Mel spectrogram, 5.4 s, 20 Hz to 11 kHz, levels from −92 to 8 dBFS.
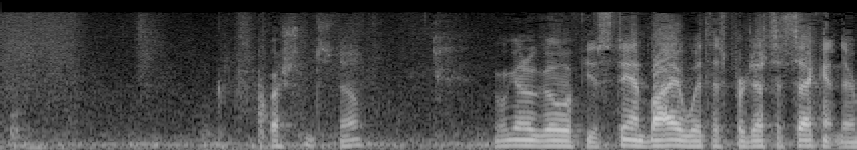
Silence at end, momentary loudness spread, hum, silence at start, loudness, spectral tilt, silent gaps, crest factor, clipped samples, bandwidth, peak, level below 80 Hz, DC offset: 0 s; 23 LU; none; 0 s; -21 LUFS; -6 dB/octave; none; 14 dB; under 0.1%; 8.6 kHz; -8 dBFS; -46 dBFS; under 0.1%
